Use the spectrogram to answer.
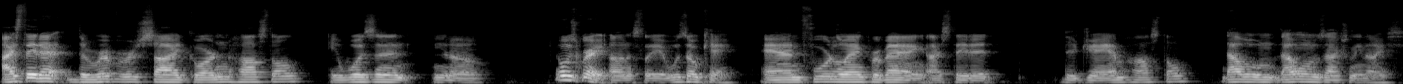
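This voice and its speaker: A man with a non-native accent, medium pitch, fairly even intonation and a fairly slow pace. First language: not English. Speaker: travel vlogger. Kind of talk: tutorial. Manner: casual, filler-heavy.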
